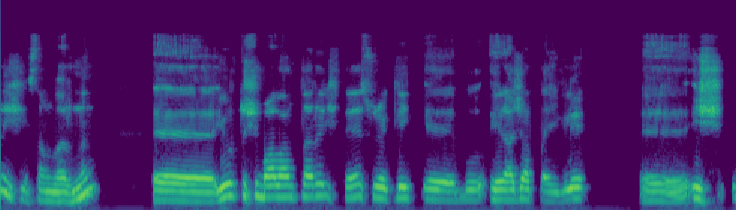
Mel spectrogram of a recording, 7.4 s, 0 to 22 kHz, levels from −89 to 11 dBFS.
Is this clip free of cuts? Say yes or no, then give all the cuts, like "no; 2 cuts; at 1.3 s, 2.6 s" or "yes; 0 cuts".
yes; 0 cuts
